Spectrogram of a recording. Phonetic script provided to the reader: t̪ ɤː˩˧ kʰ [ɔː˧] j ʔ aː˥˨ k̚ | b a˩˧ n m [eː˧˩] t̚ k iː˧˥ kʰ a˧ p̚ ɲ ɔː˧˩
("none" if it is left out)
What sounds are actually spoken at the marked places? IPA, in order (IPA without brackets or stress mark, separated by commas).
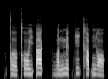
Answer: oː˧, eː˧˩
